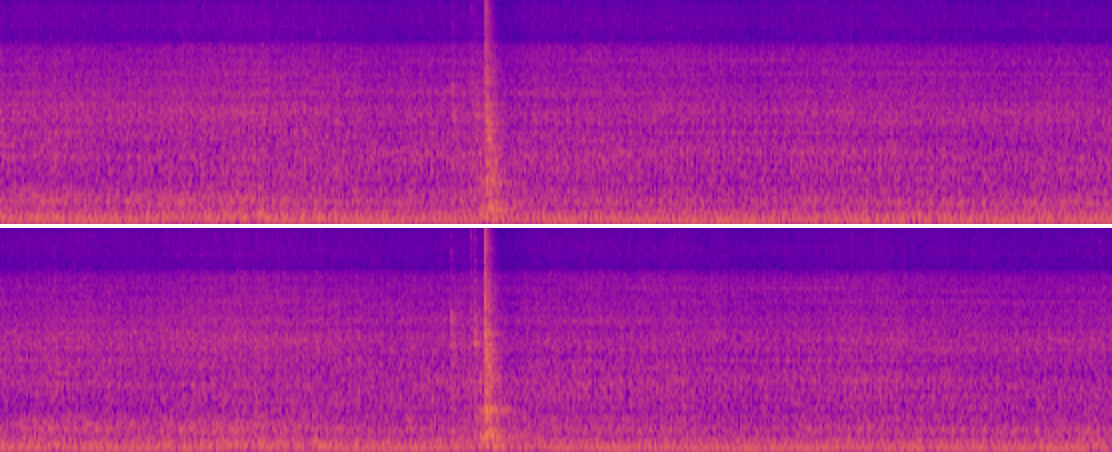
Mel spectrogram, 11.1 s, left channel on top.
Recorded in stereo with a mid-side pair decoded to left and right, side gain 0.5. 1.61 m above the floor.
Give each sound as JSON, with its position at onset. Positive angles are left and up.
{"t": 4.5, "sound": "a microwave", "azimuth_deg": -65, "distance_m": 0.6}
